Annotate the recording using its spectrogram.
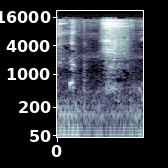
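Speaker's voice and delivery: high, teary laughing; breaking into laughing sobs. Real, not acted. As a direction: laugh through tears, slowly. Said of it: "I'm, like, in shambles".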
